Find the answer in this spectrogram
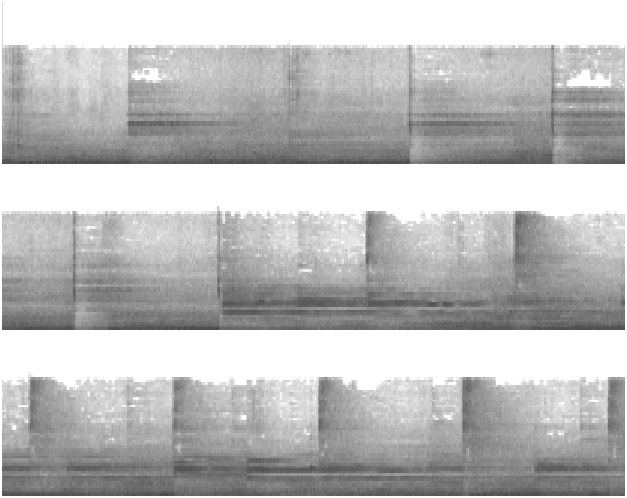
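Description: Acoustic guitar playing an instrumental through a PA over a steady low bass line. From about halfway, a regular beat of high ticks joins in.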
